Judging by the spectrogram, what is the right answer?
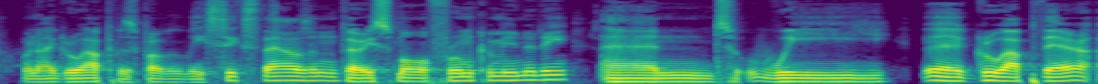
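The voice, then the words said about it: Slight Australian accent. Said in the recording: “You obviously have a little bit of an accent going on.”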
